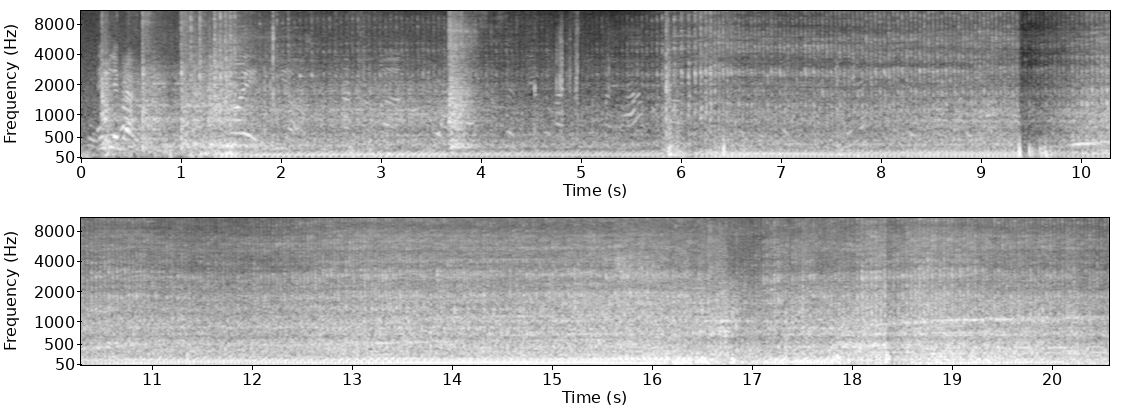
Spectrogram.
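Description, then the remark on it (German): A tractor engine chugs steadily, a continuous low rumble with occasional knocks that swells louder and fuller about halfway through as it drives on, carrying tourists on a ride through a palace park, driven by palace staff. “Nach diesem Schlenker wird es aber nun doch Zeit, den Park zu erkunden. Per Traktor.”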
